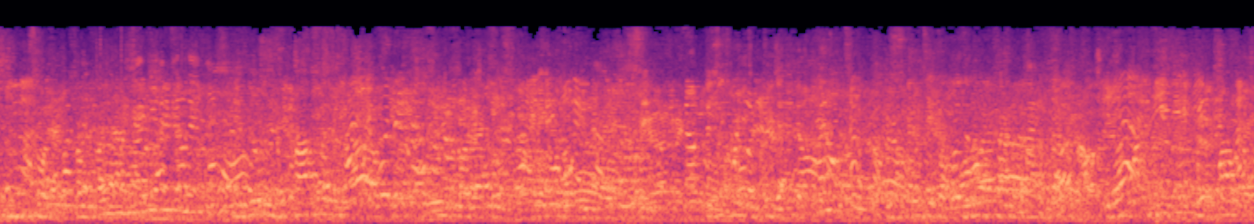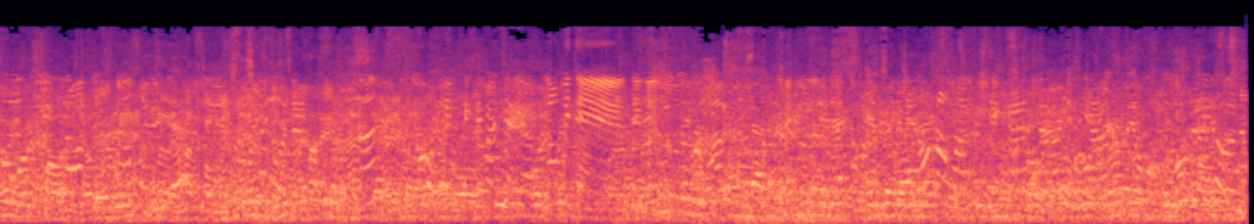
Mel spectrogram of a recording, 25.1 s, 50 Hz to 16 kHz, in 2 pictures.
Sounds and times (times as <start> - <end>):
Speech: 0.0 - 25.0.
